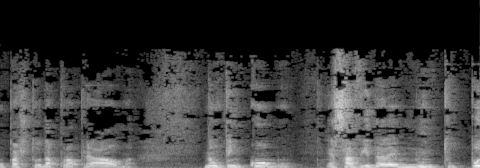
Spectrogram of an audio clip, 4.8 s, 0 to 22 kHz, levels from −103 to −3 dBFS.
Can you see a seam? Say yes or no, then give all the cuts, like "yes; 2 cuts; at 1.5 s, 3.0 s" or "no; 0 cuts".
no; 0 cuts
